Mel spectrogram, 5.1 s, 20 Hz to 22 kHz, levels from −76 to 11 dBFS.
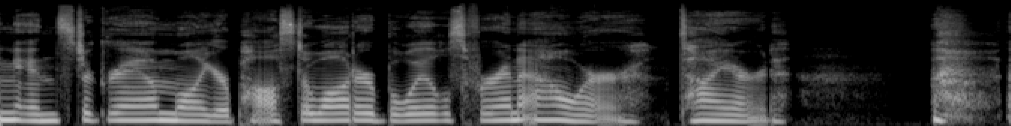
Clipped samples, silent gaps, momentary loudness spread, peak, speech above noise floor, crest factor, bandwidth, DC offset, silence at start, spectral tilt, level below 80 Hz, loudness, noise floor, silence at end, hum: under 0.1%; none; 9 LU; -4 dBFS; 38 dB; 14 dB; 18 kHz; under 0.1%; 0 s; -4.5 dB/octave; -62 dBFS; -18 LUFS; -55 dBFS; 0.15 s; none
